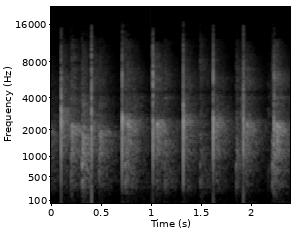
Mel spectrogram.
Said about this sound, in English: Someone give the Lord a clap.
